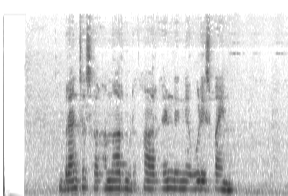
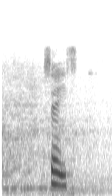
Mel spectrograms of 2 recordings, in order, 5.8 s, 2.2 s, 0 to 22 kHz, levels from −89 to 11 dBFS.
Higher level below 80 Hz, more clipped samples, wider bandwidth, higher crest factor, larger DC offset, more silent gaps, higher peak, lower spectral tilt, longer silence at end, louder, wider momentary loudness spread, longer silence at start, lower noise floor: first, -50 dBFS vs -62 dBFS; neither; first, 16 kHz vs 8.4 kHz; about the same, 18 dB vs 20 dB; neither; neither; about the same, -6 dBFS vs -8 dBFS; about the same, -5.5 dB/octave vs -5.5 dB/octave; first, 1.1 s vs 0.75 s; about the same, -22 LUFS vs -24 LUFS; second, 8 LU vs 25 LU; first, 1.15 s vs 0.05 s; about the same, -56 dBFS vs -59 dBFS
